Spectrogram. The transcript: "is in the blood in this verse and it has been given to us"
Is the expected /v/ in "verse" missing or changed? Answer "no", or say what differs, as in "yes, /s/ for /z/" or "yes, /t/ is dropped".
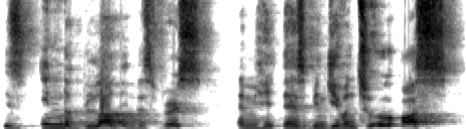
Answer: no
